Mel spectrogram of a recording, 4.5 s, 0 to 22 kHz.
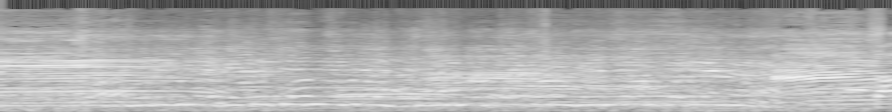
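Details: At Raniganj cattle market, Dinajpur, Bangladesh, 26 December 2024, where Friesian and cross-breed bull calves are traded: one drawn-out, low, slightly wavering moo lasting about three seconds, over steady crowd murmur and speech.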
